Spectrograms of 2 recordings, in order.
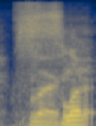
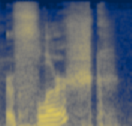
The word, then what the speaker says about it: Flörsch: Sophia I'm not going to try to pronounce that name. Flörsch. Flörsch?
